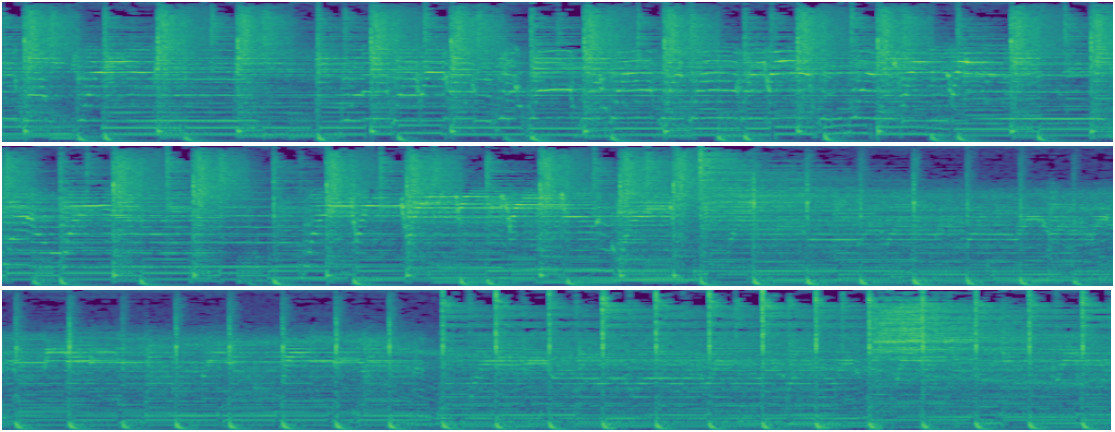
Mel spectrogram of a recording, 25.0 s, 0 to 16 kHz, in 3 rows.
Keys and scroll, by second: 0.9 typing, 22.1 Right, 22.2 Right, 22.6 Left, 23.8 super+d.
